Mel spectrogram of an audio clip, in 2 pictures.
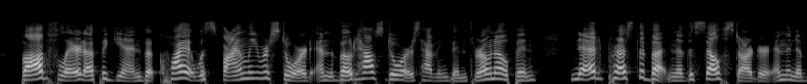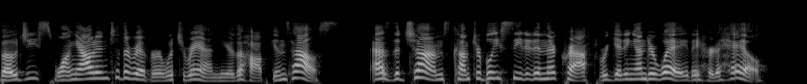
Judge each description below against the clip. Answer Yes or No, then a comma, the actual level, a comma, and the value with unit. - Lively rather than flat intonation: Yes, wide, 5.7 semitones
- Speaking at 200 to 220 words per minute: Yes, fast, 205 wpm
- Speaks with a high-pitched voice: Yes, high, 230 Hz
